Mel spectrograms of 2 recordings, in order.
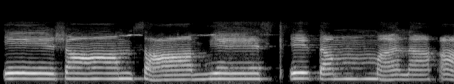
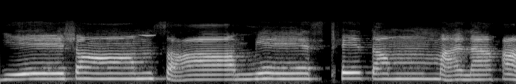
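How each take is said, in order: The two takes are said the same way.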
